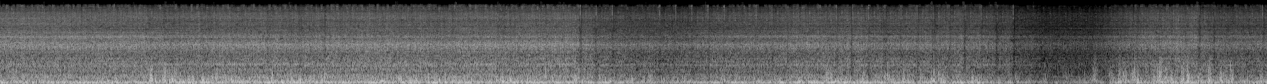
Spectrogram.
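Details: Nissan engine misfiring with low power, checked with a DIY high-tension wire leak test: the idle stumbles with an uneven, shaky beat and brief dips in volume, as if missing on a cylinder; cause suspected, not confirmed.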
